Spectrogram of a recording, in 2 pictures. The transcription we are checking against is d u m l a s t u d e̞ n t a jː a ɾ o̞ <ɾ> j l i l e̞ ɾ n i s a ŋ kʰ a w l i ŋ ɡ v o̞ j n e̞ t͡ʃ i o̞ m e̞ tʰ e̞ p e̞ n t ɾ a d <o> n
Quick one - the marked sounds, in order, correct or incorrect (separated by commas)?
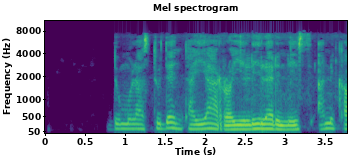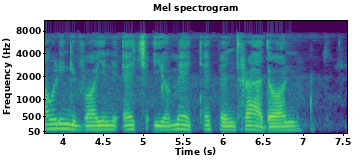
incorrect, correct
